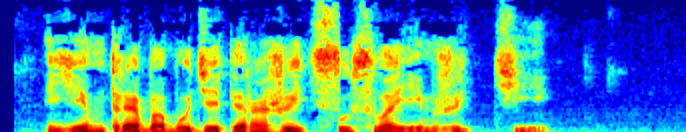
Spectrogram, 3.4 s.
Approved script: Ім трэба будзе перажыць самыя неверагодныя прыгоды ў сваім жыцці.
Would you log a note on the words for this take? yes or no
yes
